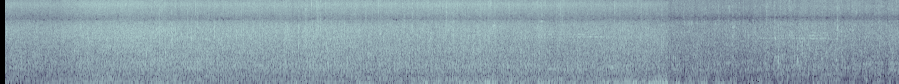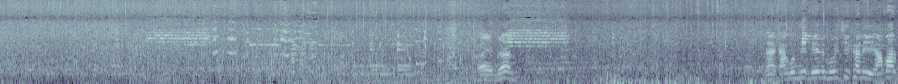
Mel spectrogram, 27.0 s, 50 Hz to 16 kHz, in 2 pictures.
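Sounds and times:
heavy rain hissing: 0.1 - 26.9.

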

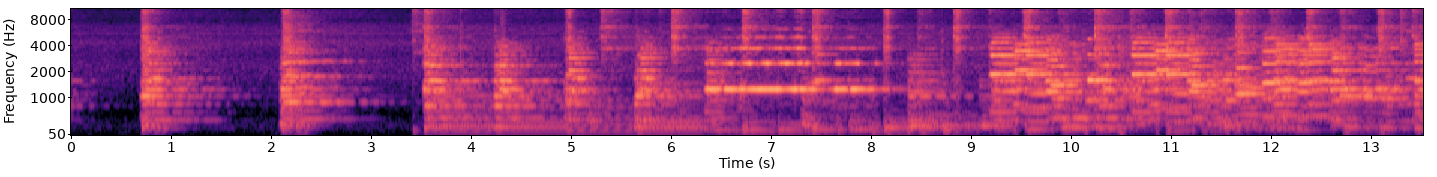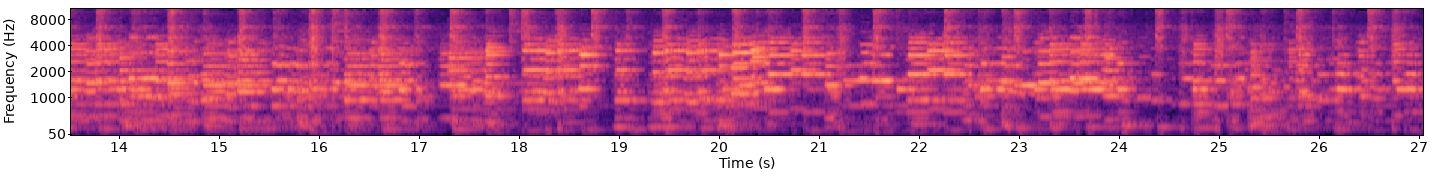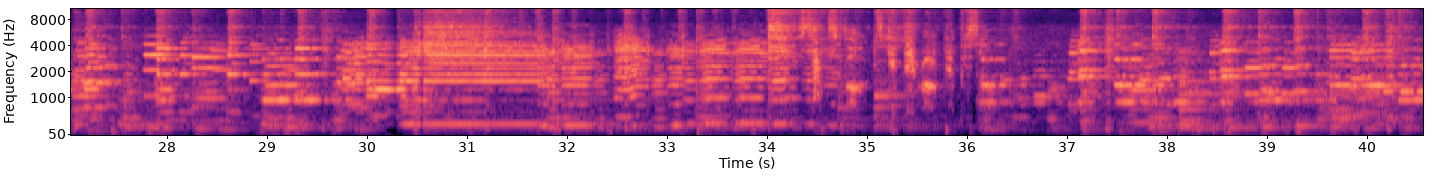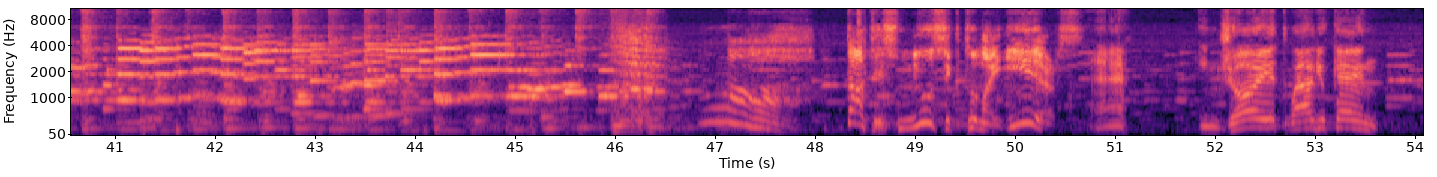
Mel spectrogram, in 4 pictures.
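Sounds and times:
woodwind quintet playing: 0.0 - 35.1, 36.1 - 51.1
steady drum beat: 30.5 - 36.0.

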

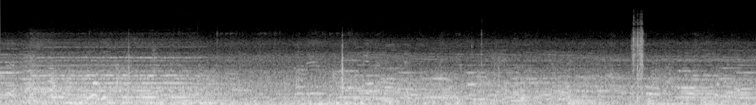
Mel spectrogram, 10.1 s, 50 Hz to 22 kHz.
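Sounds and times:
monorail rumble: 0.0 - 10.0
on-board background music: 0.0 - 10.0.

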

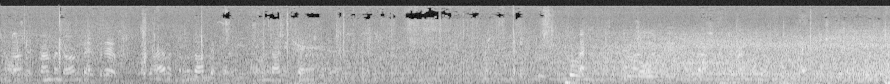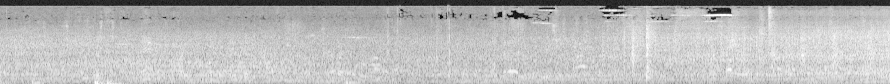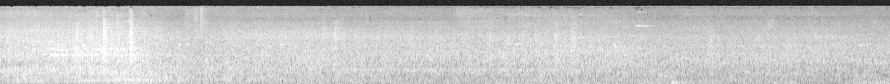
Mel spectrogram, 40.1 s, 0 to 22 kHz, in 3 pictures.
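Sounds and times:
outdoor background: 0.0 - 40.0
motor vehicle passing: 6.6 - 40.0.

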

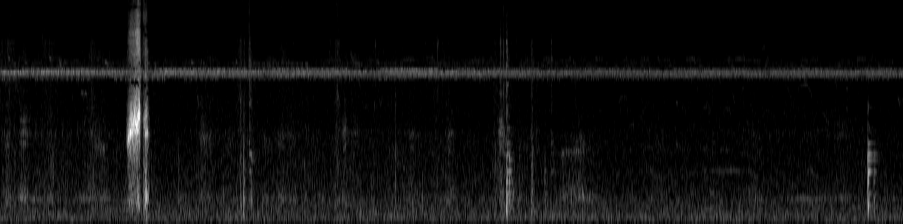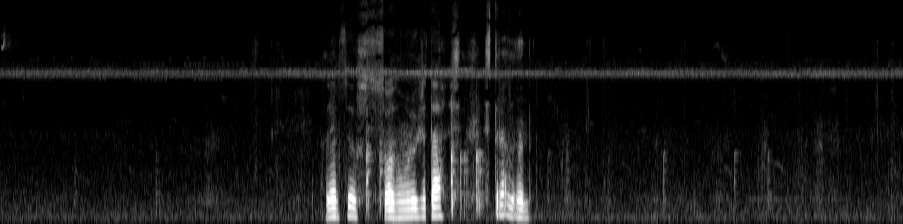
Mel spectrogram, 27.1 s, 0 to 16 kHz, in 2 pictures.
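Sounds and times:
high-pitched insect drone: 0.0 - 14.0.

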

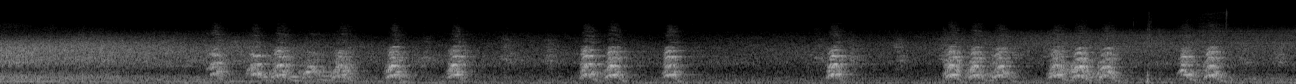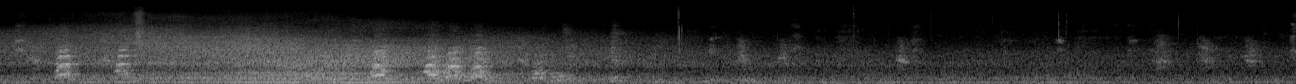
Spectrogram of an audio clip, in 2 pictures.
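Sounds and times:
dog barking and yipping: 2.0 - 7.0, 8.2 - 14.6, 16.5 - 18.8, 20.0 - 21.1, 21.8 - 22.3, 24.3 - 25.9.

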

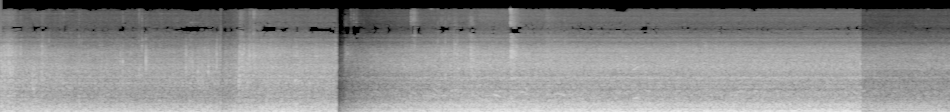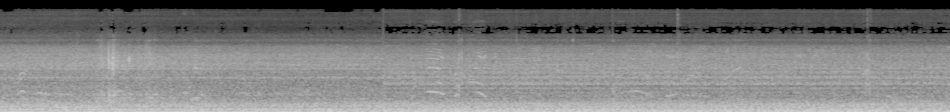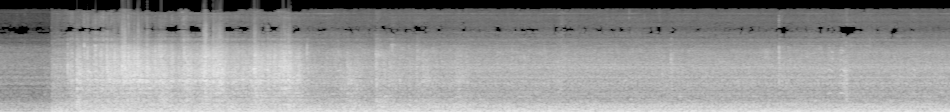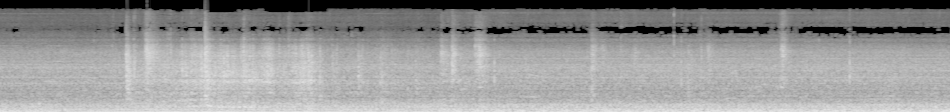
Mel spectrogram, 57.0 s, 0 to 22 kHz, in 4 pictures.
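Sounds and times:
low engine hum: 0.0 - 57.0
indistinct voices: 5.9 - 13.0, 14.0 - 18.8, 20.0 - 28.6, 29.3 - 57.0.

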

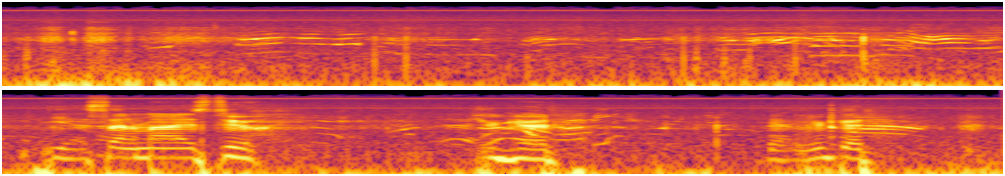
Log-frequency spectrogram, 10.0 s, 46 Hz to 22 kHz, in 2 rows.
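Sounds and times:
faint voices: 0.0 - 10.0
microphone handling rumble: 7.0 - 10.0.

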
